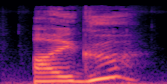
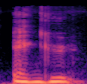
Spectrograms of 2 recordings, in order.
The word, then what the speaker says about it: aigu: Aigu? Hvis jeg så, er det sånn du uttales? – Nei. – Nei. – Egu.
